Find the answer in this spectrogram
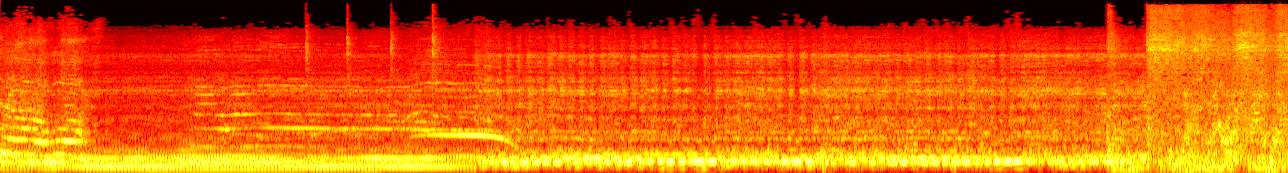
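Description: Heavy rock band playing live: distorted electric guitars, bass and drum kit holding sustained chords, with a sliding note that falls away about five seconds in. Near the end the full band comes in, louder and brighter.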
